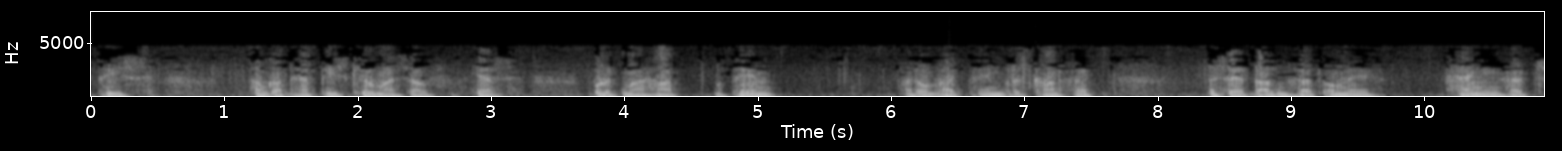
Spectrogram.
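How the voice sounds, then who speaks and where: A haunted, desperate executioner, played by a man broods in a low, tormented voice. It is 1930s radio drama, thin and tinny with a faint hiss behind it. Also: lightly acted. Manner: tormented, brooding inner monologue. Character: haunted middle-aged male state executioner, desperate. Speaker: actor.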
